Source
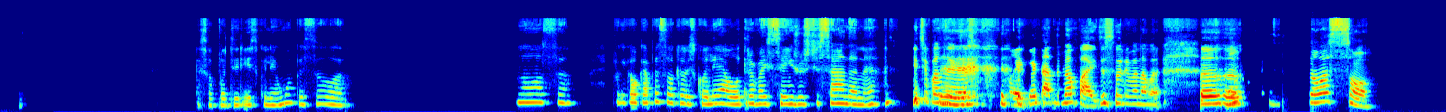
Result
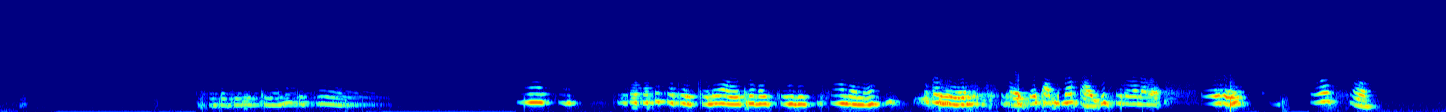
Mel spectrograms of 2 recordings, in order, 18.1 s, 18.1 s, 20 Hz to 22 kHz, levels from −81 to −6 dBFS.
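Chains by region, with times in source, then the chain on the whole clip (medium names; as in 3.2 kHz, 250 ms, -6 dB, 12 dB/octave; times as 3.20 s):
2.70–6.56 s: compression, threshold -45 dBFS + bit-crushed delay 208 ms, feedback 55%, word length 10-bit, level -9 dB
14.01–15.38 s: high-pass 380 Hz + compression, threshold -21 dBFS
whole clip: inverse Chebyshev low-pass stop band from 1.6 kHz, stop band 60 dB; compression 6:1, threshold -28 dBFS; attacks held to a fixed rise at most 230 dB/s; trim +5.5 dB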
